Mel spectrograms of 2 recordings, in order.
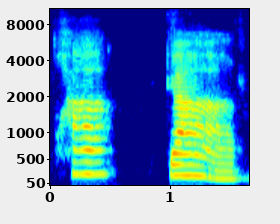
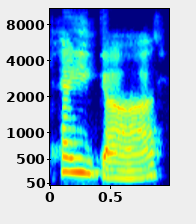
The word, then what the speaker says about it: pagar: So, because this is pagar, not paygar.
